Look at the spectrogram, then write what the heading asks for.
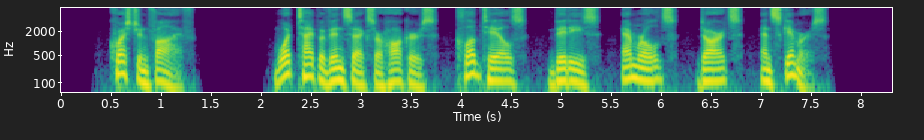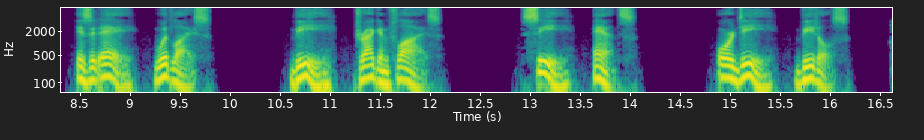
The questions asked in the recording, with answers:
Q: What type of insects are hawkers, clubtails, biddies, emeralds, darts, and skimmers?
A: The answer is B. Dragonflies.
